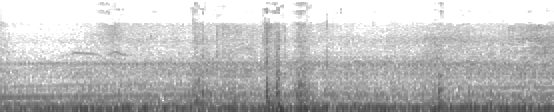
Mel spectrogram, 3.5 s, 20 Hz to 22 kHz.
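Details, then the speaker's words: 2016 Toyota Sienna LE after installing a new A/C blower motor, engine idling. Steady fan whir rises to high speed, smooth and free of rattles or squeal: blower working fine after the repair. "So, as you can hear, the speed's going up. And that's a high speed now. Okay. So, as you can see right now, it's working fine."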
